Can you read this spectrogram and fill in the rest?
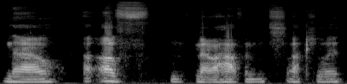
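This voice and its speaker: A young man with a Liverpool accent talks in an easy, informal way. His pitch is average for a man, and his speech is full of gamer slang, like someone chatting on a stream. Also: little pitch movement, slow, a bit bright. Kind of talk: casual chat.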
